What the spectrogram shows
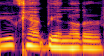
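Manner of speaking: ordinary delivery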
